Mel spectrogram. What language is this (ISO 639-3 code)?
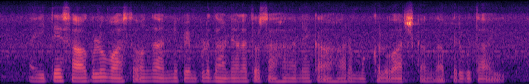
tel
